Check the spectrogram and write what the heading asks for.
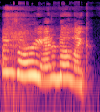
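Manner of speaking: high, loud laughing sorry; laughing apology. Real, not acted. Apologizing to a friend while laughing. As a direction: giggle out an apology.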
